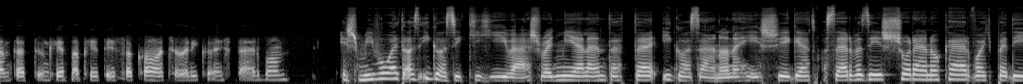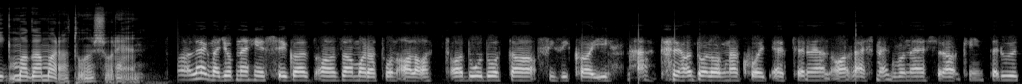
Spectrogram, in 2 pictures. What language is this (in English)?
Hungarian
